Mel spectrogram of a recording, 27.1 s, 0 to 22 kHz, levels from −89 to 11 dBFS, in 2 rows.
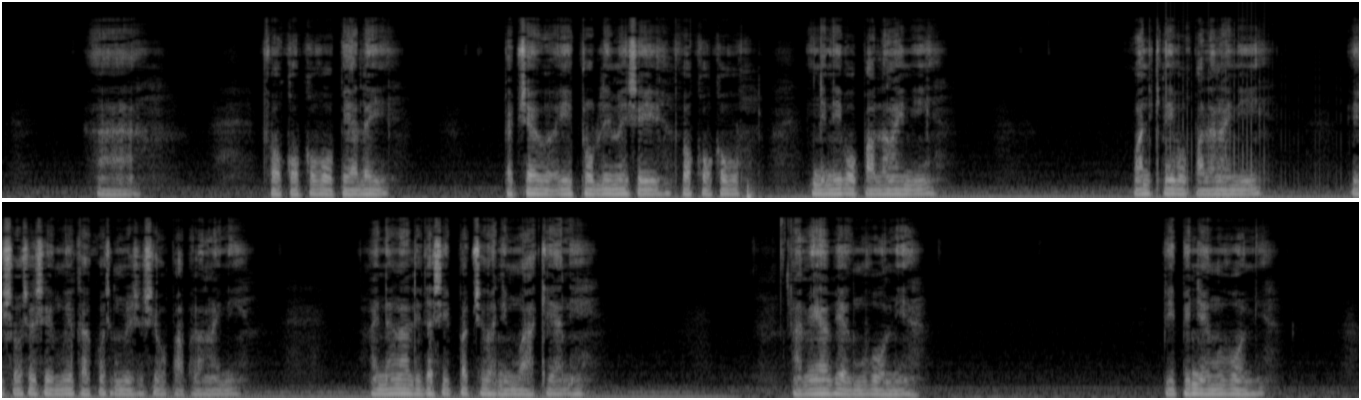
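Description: HE-AAC compression runs throughout the speech. The treble sounds synthetic rather than recorded, with s sounds coming out gritty and metallic. The likely cause is spectral band replication: only the lower spectrum is truly coded, and the top is rebuilt by copying lower bands upward under a coarse envelope, so the upper harmonics never align with the real ones. The damage is plainly audible and points to a low bitrate around 24 kbps.

Buffer tearing runs from 11.52 to 13.51 s. The playback software writing into the ring buffer and the hardware reading from it have drifted until their positions cross within each period. A small sliver of every buffer, a few percent, still holds audio from roughly a tenth of a second earlier, with a hard splice at each edge. The result is a rattling, robotic buzz at 23.4 Hz over the speech, which fits a 2048-sample buffer.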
